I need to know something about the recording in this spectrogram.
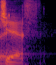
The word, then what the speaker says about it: GIF: to start this is close association about Jeff period the end that's final end of story you disagree this guy's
